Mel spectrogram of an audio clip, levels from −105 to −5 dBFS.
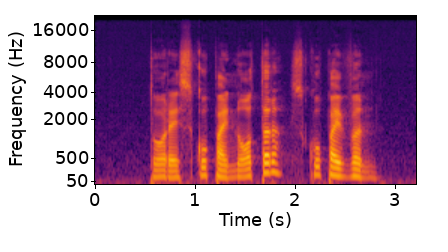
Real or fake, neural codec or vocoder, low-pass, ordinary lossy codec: fake; vocoder, 44.1 kHz, 128 mel bands, Pupu-Vocoder; 19.8 kHz; none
